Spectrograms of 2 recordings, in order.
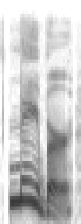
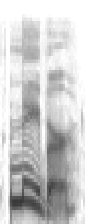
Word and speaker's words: neighbor: Neighbor. The gh is silent. Neighbor.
